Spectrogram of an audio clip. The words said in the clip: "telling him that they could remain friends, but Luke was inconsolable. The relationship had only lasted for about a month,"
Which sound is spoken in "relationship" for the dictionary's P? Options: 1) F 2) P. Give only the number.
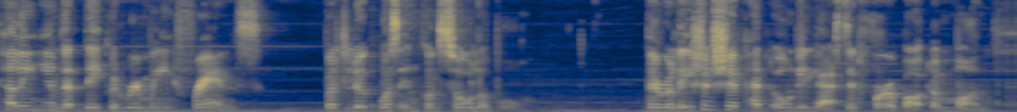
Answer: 2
